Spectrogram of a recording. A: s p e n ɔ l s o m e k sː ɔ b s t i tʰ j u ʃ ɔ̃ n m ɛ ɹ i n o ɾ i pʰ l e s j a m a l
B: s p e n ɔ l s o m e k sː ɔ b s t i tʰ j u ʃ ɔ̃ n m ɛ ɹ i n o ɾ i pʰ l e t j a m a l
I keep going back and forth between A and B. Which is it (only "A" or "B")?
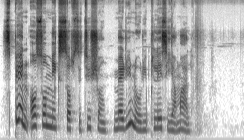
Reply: A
